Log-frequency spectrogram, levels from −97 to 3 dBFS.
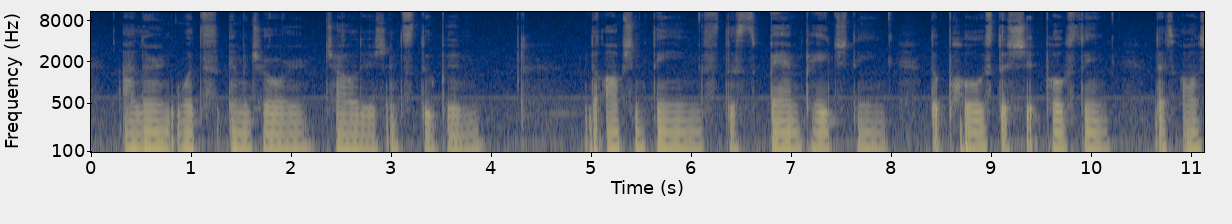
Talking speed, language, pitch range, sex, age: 115 wpm, English, 80-95 Hz, male, 20-39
